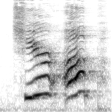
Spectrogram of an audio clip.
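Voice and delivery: high, loud cheer of a toy clown; high excited shout; cheery cry. A narrator's reading. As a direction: call out bright and high to lift spirits. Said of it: "cried the little toy clown".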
